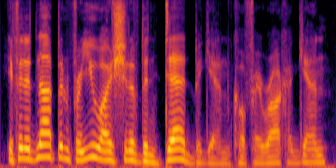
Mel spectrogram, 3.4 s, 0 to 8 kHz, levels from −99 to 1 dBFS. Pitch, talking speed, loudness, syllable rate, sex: 135 Hz, 270 wpm, -18 LUFS, 5.9 syllables/s, male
